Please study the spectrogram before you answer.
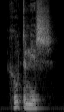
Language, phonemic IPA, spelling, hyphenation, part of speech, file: Dutch, /ˈɣru.təˌnɪs/, groetenis, groe‧te‧nis, noun, Nl-groetenis.ogg
- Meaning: 1. the act of greeting 2. a greeting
